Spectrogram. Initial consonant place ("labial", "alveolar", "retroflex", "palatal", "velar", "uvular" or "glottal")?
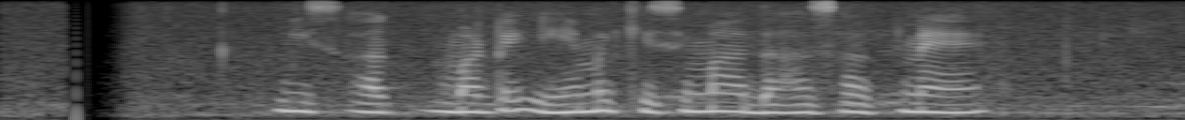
labial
